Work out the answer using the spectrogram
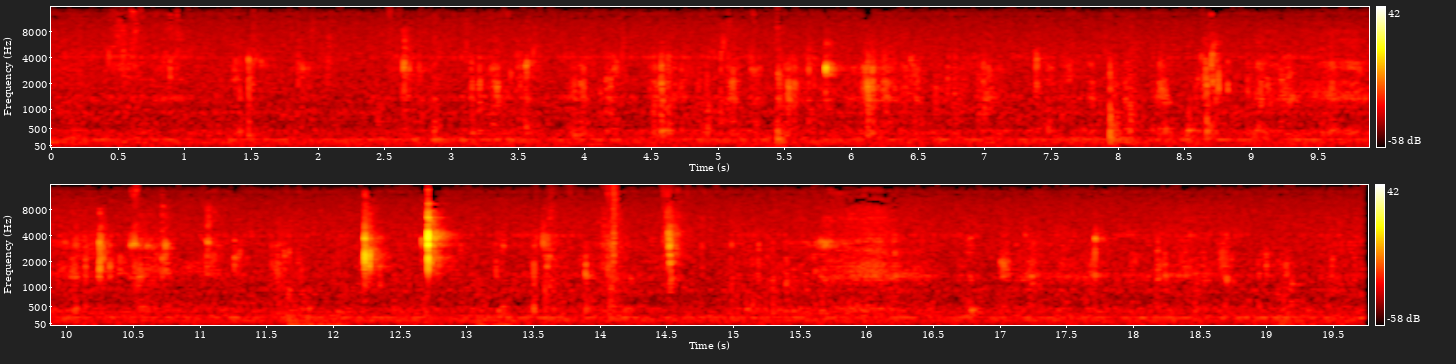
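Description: Close-miked chewing of cheesy spicy Korean noodles, with many small wet mouth clicks and smacks over a low steady hum. A single sharp click about two-thirds of the way through is the loudest sound.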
